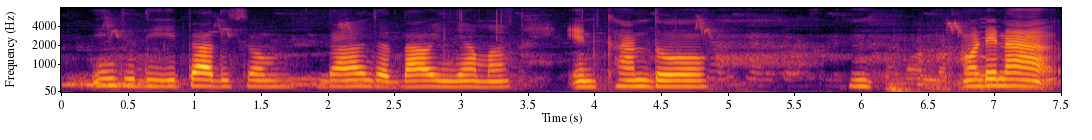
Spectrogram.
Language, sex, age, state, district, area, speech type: Santali, female, 30-45, Jharkhand, East Singhbhum, rural, spontaneous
